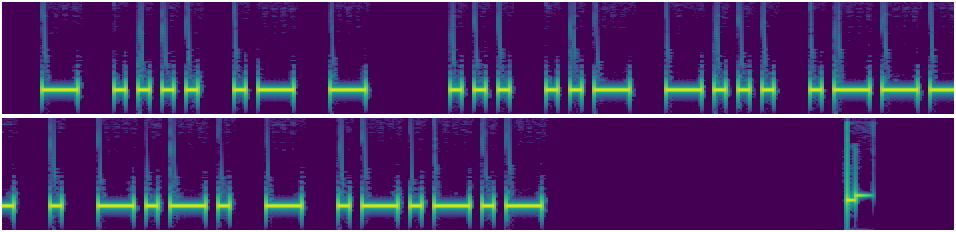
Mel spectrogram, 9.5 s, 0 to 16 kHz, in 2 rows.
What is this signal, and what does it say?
Morse code, heard as a keyed tone, about 21 wpm, 700 Hz. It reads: THAT SUBJECT.
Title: Sentences from Top 1000 Words - Review Part 1 - 20wpm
